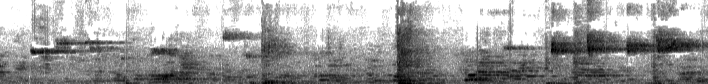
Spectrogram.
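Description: Players shout and call to each other in a large echoing gym.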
